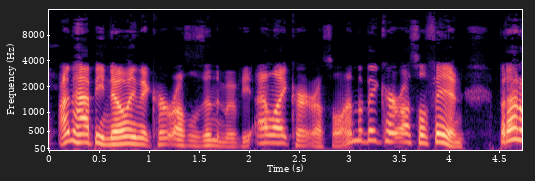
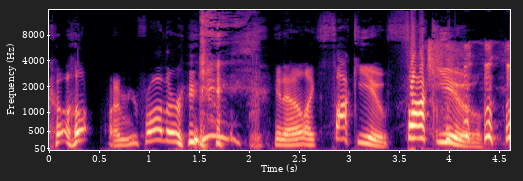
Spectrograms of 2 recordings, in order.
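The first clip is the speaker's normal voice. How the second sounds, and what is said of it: Goofy dad character voice. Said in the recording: “Kurt Russell impression, man, it's great. ... your dad impression, like everybody's dad? ... that was just goofy dad impression, not necessarily Kurt Russell”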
